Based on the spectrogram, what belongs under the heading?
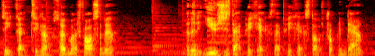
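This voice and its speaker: Brief: male game streamer thinking aloud as he plays, music clearly audible behind. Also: medium pitch, quick pace, a little mellow. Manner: rambling, thinking aloud with fillers. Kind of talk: live gameplay commentary. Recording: music playing under the voice. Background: guitar music.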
